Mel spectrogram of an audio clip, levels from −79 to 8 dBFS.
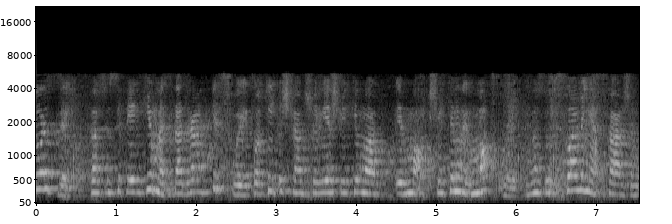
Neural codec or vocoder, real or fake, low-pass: codec, 16 kHz, 1.1 kbps, Voila-Tokenizer; fake; 5.4 kHz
